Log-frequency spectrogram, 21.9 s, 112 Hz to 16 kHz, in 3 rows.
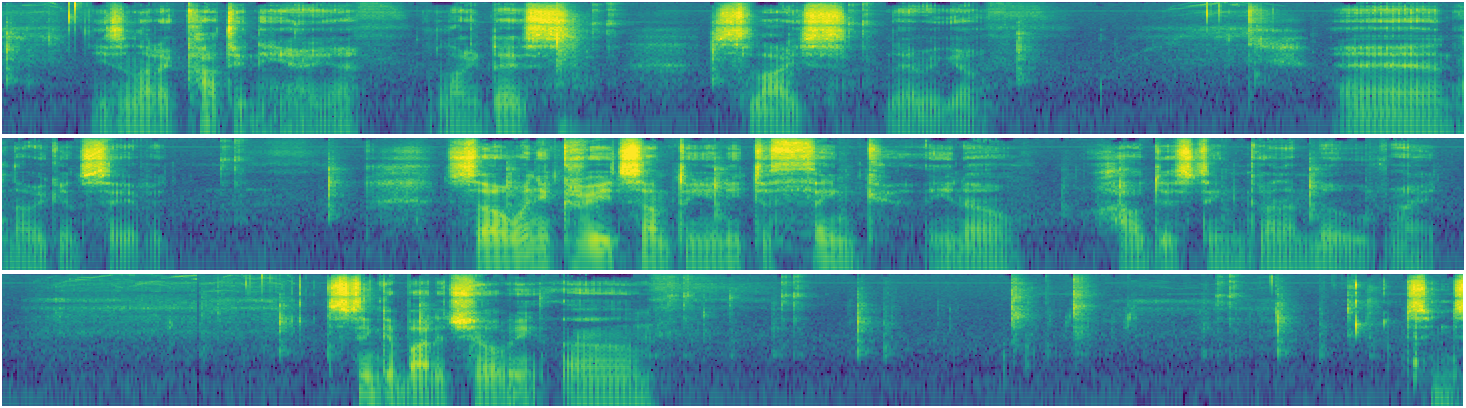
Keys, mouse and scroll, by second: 0.0 shift+middle click, 1.4-3.1 drag, 3.5-4.0 middle drag, 4.2 click, 5.1-6.3 middle drag, 7.7 click, 8.9-9.4 middle drag, 9.8 shift+middle click, 10.9-11.5 middle drag, 12.2 KP_5, 12.9-13.4 middle drag, 13.8 middle click, 15.5 shift+`, 16.0 middle click, 16.7 middle click, 17.2 Tab, 18.5 middle click, 18.9 middle click, 19.7 i, 21.0 middle click, 21.3 e.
